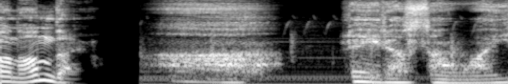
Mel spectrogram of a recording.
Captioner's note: sigh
